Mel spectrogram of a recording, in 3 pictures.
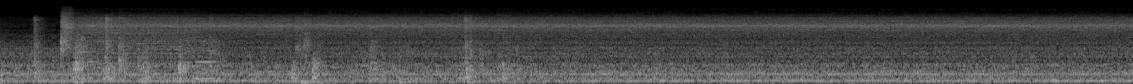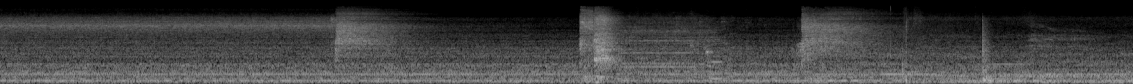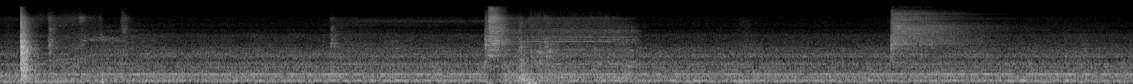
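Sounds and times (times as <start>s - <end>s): train and ventilation hum: 0.0s - 33.9s.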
